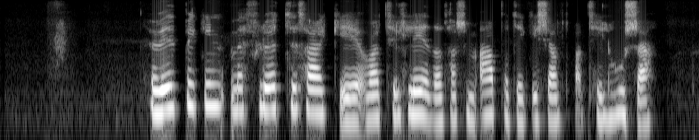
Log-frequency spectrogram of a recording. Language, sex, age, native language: Icelandic, female, 40-49, Icelandic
